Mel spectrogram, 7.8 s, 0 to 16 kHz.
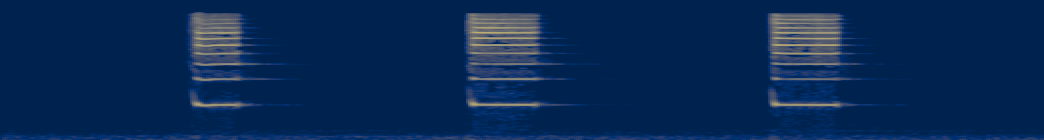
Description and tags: Air horn
Equipment: Tascam DR-03 on-board mics
A recording of a somewhat cheesy little airhorn.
